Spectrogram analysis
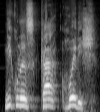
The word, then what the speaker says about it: Nicholas Roerich: Nikolai Constitanovic Herit, como é pronunciado em russo, ou Nicholas Carroerich, como conhecemos no ocidente na grafia inglesa.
